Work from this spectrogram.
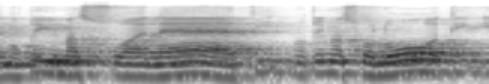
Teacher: لام نہیں پڑھیں گے، صاد پر پڑھیں گے، جلدی پڑھیں گے، لام کو دو حرکات لمبا کریں گے، لام باریک پڑھا جائے گا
